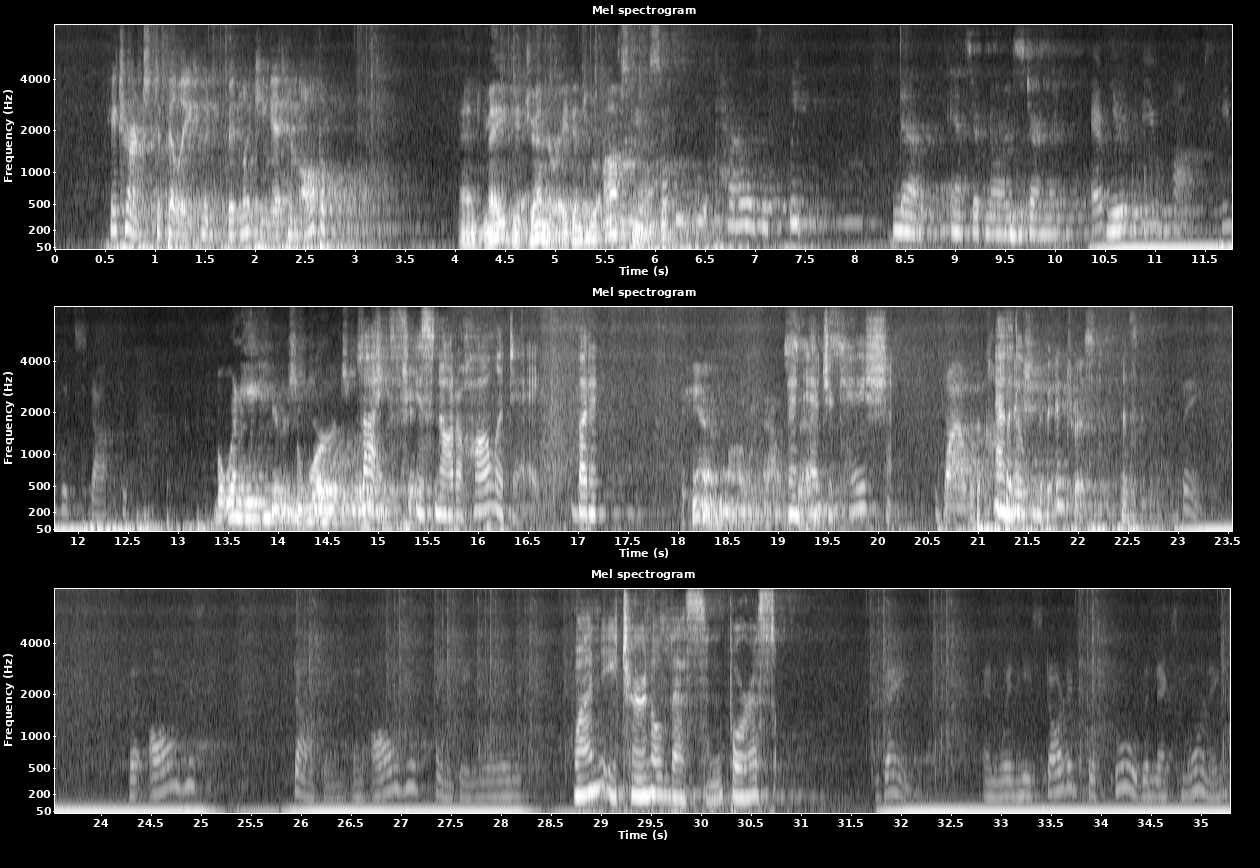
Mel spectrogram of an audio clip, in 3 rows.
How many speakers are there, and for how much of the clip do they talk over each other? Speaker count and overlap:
7, about 10%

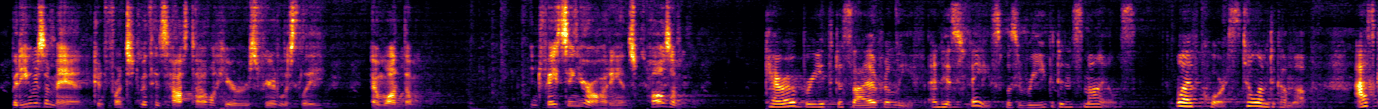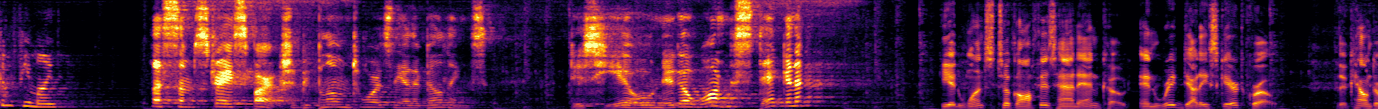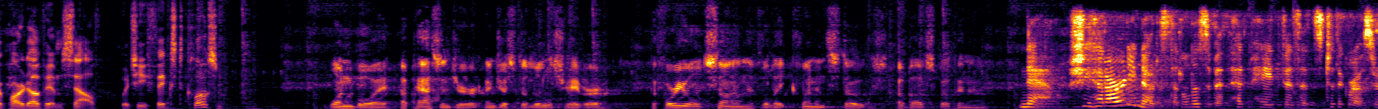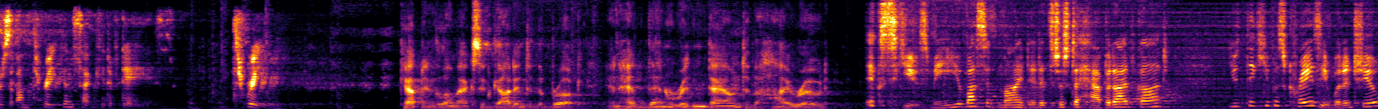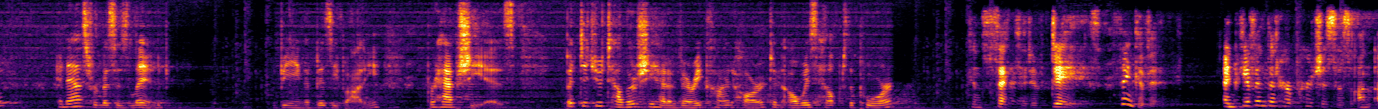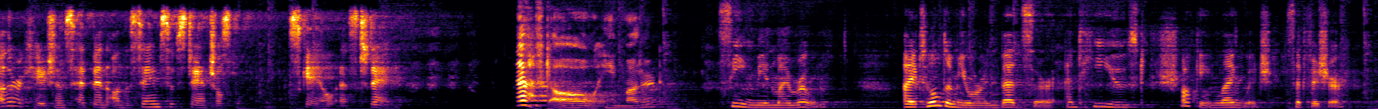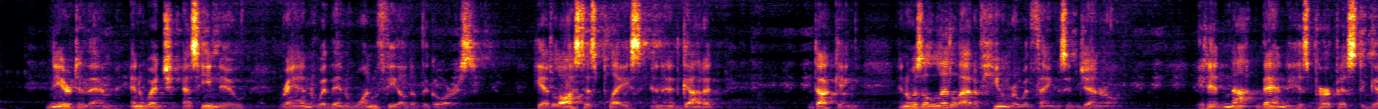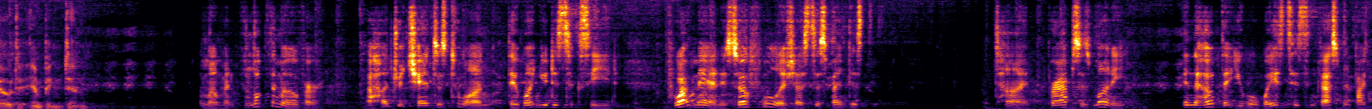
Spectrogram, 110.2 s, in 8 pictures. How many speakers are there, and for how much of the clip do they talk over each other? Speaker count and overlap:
8, no overlap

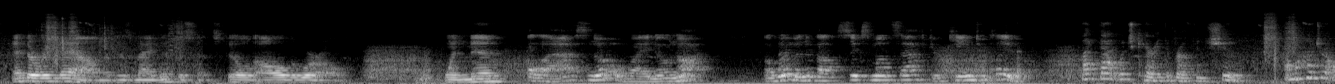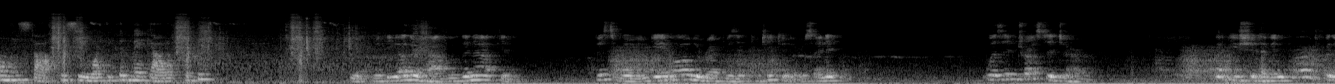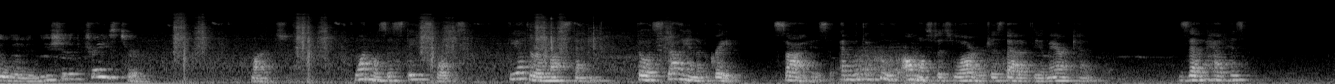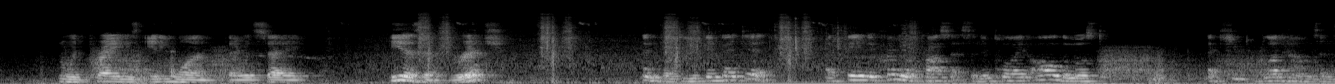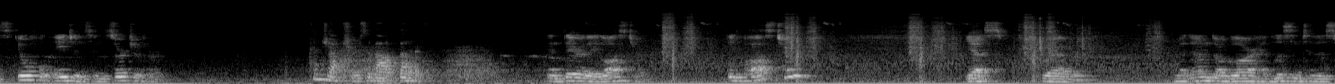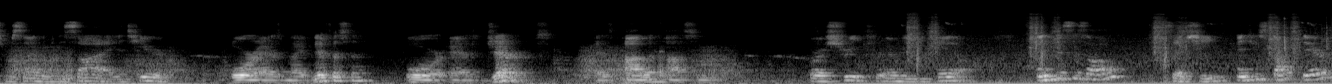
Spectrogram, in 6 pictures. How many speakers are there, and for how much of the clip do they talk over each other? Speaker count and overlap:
3, no overlap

